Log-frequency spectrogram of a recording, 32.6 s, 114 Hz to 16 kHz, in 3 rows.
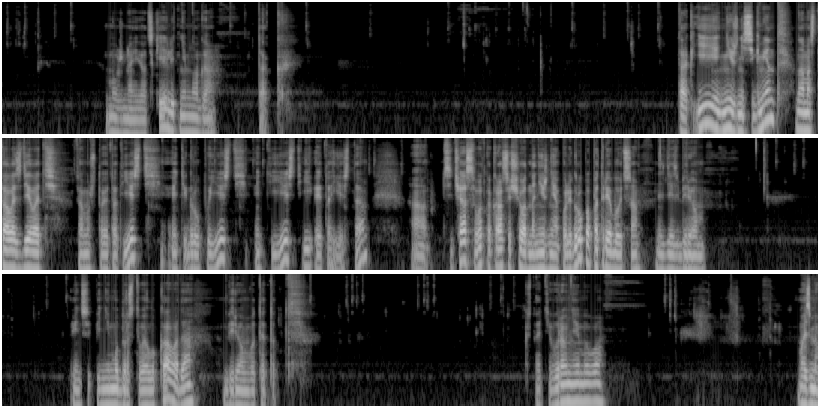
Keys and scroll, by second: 0.1 r, 6.1 space, 25.3-26.2 typing, 27.8 r, 30.7 space, 32.5 l.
